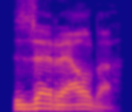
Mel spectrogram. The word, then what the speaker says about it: Zerelda: Well, how do you pronounce it first of all? Zeralda.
